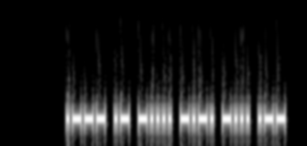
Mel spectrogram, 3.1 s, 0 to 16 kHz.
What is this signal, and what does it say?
Morse code, heard as a keyed tone, about 40 wpm, 700 Hz. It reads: JA6CBW
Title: DXCC-100 Call Signs - 6 Characters - 40wpm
